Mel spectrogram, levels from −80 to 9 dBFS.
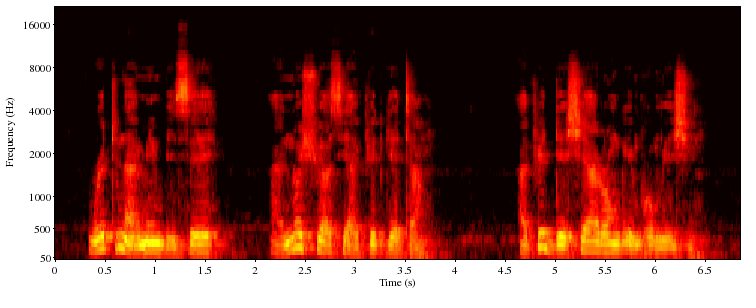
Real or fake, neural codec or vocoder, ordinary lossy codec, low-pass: fake; vocoder, 44.1 kHz, 128 mel bands every 256 samples, BigVGAN v2; none; 19.8 kHz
